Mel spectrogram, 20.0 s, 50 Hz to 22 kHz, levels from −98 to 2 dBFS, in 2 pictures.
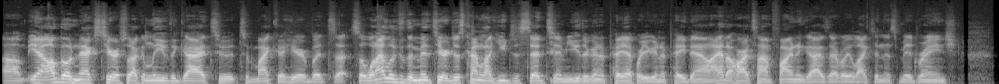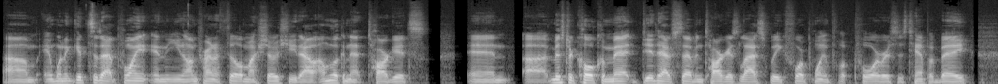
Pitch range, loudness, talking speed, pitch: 90-115 Hz, -21 LUFS, 305 wpm, 100 Hz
